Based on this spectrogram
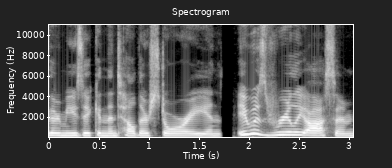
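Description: A woman talks at a fairly quick pace in a plain, everyday voice. Her intonation is fairly even, and the sound is dry and close with no echo. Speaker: podcast co-host. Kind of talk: casual chat.

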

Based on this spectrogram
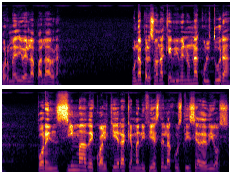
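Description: Noticeable background noise surrounds a man whose fairly high voice breaks into long, frequent pauses. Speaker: preacher. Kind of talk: sermon, Bible reading then teaching; sermon, illustrative story about a boy learning karate. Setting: church. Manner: animated, repetitive, teaching with everyday illustrations.

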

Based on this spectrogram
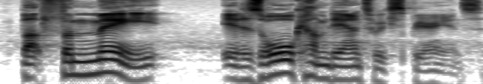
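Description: A man talks in an Australian accent. His pitch sits at a medium level with ordinary variation. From Australian outback, central Queensland and Northern Territory. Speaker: adventurer and author. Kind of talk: interview. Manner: energetic.

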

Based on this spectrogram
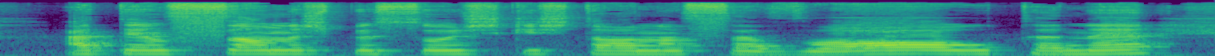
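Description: At a moderate pace, a woman speaks with fairly high pitch in an ordinary speaking voice. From Nova Friburgo, Rio de Janeiro state, Brazil. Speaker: psychologist. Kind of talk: interview.

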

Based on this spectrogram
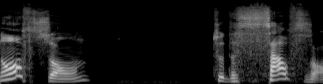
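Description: Speaking in a Portuguese accent, a woman sounds animated at a fairly slow pace, with a dry, close sound with no echo on a very clean recording with a silent background. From Brazil. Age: 60s. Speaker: photographer. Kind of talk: interview conversation. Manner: animated, laughs often.

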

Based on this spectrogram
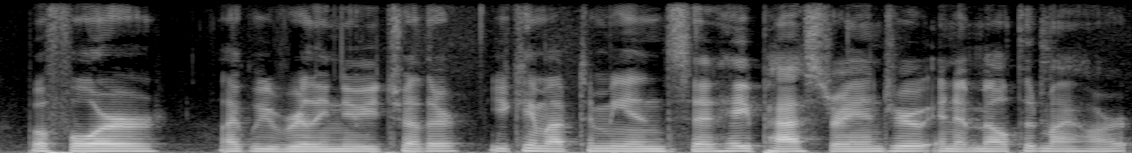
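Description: Someone with a Texan accent speaks at a fairly quick pace with monotone, flat intonation. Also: man, medium pitch for a man. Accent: Texan American. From Dallas, Texas. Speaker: podcast co-host. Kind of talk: casual chat.

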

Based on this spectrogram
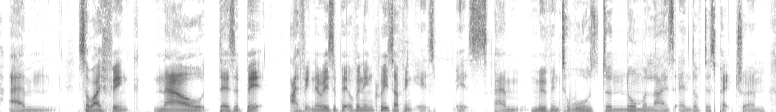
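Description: A man with an ordinary speaking voice talks at a fairly low pitch, a moderate pace and ordinary pitch variation. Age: 30s. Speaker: social worker and podcast co-host. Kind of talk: casual chat. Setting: home recording.

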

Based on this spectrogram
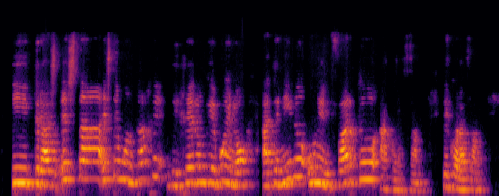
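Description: The speaker talks very slowly with very wide swings in pitch, and room echo can be heard. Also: woman, high pitch for a woman. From Iranian Kurdistan. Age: 30s. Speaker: Kurdish-Iranian activist. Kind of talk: interview. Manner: halting.

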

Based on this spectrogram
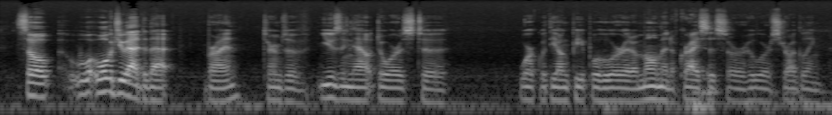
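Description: In a plain, everyday voice, a man with an American accent speaks at a moderate pace and a fairly low pitch, on a very clean recording with a silent background. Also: ordinary pitch variation. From Pontiac, Michigan. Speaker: podcast host. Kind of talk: casual chat.

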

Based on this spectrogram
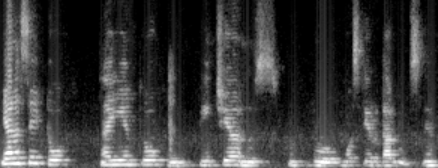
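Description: A woman speaks very slowly, her voice somewhat breathy with a dark, mellow tone. Her pitch is medium and her intonation lively. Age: 70s. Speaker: nun. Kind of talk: testimony.

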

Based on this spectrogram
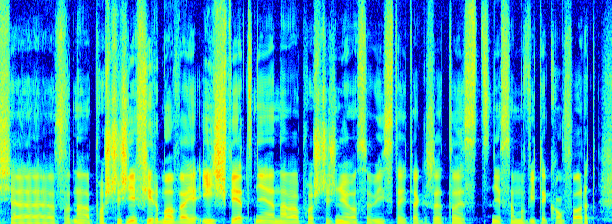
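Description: Speech moves at a moderate pace. It is a very clean recording with a silent background. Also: man. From Lower Silesia, Poland (Polanica-Zdrój). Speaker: startup founder. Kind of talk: interview.

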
